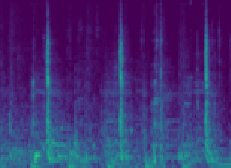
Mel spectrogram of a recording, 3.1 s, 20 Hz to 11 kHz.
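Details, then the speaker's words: Piaggio Ape 50 engine turned slowly by hand with clutch cover off, engine noisy when declutched: sharp metallic clack about once a second over quiet gear whir, sounding like gearbox. "Gehört, wie es da Klack macht. Es klackt und es tönt wie Getriebe."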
